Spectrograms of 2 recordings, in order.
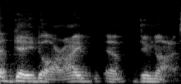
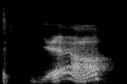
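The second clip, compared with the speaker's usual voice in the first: sarcastic, scoffing, dismissive delivery. Acting out an imagined reply to a harsh interviewer: imitating Aubrey Plaza's sarcastic reply. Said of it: "She would go".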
